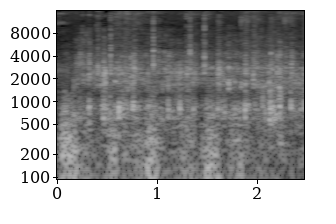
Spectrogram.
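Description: Mountain bike rolling fast over rough dirt singletrack: tyres on loose dirt with irregular knocks and rattles from the bike over the bumps.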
